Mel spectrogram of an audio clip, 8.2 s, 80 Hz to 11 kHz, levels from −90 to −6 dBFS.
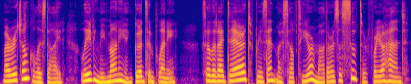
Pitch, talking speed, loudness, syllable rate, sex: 200 Hz, 205 wpm, -16 LUFS, 4.9 syllables/s, female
